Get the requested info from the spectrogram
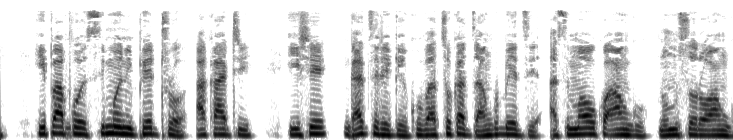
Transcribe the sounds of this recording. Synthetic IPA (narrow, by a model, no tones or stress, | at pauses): ipapo̞simo̞nipe̞tro̞akaːtiː | ʃe̞ŋɡad͡ziɾe̞ɡʱe̞kuʋat͡so̞kad͡zaŋɡuɓe̞d͡ziasimao̞ko̞aŋɡuno̞muso̞ɾo̞waːŋɡu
